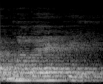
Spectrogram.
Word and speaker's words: मतैक: निर्मित हुआ, ए, मतैक, इसका उच्चारण होगा मतैक, यानी ए का उच्चारण होगा।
